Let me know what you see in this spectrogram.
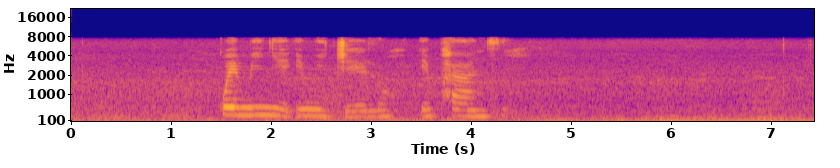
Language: Xhosa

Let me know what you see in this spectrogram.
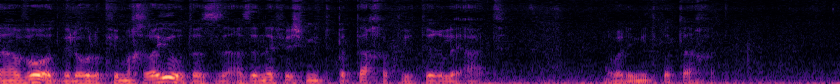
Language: Hebrew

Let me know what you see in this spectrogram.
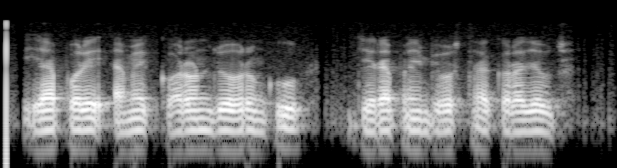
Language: Odia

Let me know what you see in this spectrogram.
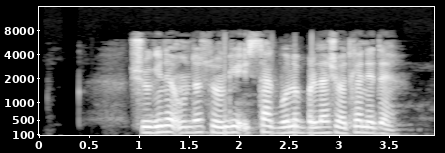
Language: Uzbek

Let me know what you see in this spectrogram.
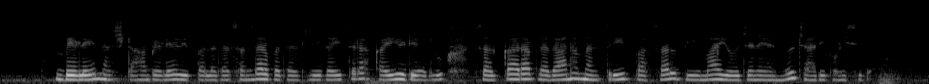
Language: Kannada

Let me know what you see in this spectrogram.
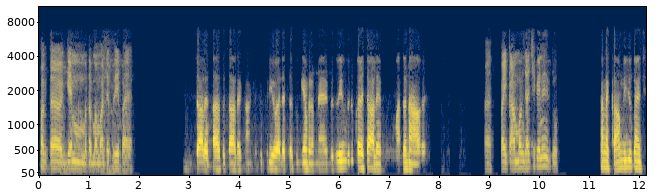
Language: Gujarati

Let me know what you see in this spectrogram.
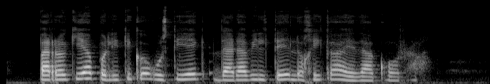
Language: Basque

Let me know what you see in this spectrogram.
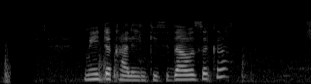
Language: Sinhala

